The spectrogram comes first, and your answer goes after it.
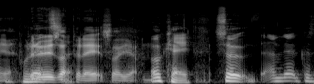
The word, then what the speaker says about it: Purezza: Purezza, yeah. Purezza, yeah.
